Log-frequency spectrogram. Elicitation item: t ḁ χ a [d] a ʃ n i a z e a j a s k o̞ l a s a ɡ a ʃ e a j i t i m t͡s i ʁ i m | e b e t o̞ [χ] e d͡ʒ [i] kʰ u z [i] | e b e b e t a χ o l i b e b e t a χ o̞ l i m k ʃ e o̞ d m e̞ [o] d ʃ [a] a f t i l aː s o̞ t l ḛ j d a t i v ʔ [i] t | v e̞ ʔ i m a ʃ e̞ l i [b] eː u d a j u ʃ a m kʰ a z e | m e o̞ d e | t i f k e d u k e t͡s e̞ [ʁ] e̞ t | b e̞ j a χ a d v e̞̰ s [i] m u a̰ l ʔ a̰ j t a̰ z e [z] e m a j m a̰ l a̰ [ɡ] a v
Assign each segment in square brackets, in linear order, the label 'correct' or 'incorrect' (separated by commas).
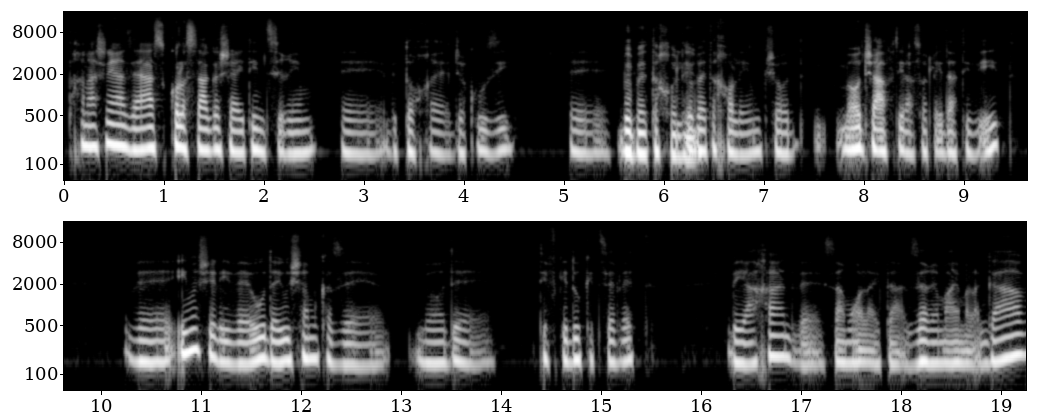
incorrect, correct, incorrect, correct, correct, correct, correct, incorrect, incorrect, incorrect, incorrect, correct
